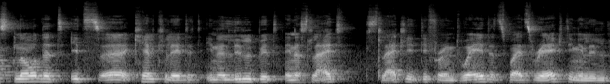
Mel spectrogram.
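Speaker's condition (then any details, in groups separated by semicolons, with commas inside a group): No condition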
